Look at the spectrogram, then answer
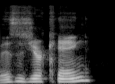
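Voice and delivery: acted, gloating, contemptuous, scornful jeering tone. Recounting a film scene, the speaker acts out Killmonger yelling and taunting. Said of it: "he's yelling and taunting".

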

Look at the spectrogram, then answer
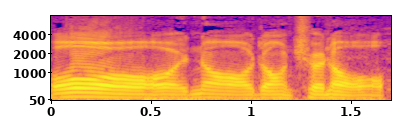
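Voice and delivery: put-on Irish accent. Asked on the spot to do the Irish accent, speaker tries an Irish accent. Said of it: "Can you do the Irish accent?".

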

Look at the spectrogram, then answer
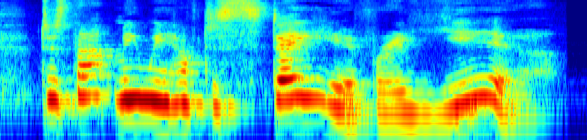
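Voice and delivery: nervous, near panic. Eva asks Toby, the edge of panic in her voice. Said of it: "the edge of panic in her voice".

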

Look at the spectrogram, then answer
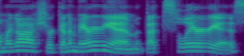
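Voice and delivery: put-on sarcastic tone. Retelling what a roommate's friend said, imitating a sarcastic remark.

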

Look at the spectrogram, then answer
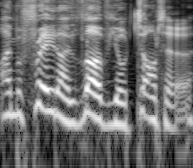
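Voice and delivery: bad, dreadful English accent. Imitating a movie line: Keanu Reeves bad English accent. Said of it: "the Keanu English accent is just a".

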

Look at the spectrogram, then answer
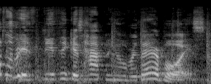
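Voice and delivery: put-on high, fast, distracted old man voice. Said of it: "and he's like".

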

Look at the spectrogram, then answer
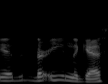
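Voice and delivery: mock-casual offhand tone. Speaker retells how another man answered him, imitating a nonchalant reply. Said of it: "the way he said it was like, this shit happens every day".

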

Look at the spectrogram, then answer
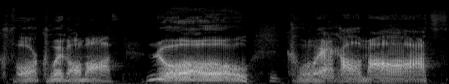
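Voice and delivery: snarling werewolf shout. Voicing a werewolf fighting outside: werewolf shouting while fighting. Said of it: "You can hear the werewolf scratching and fighting".

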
